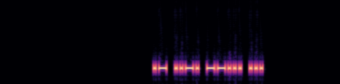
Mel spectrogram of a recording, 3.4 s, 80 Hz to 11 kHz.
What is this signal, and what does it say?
Morse code, heard as a keyed tone, about 45 wpm, 700 Hz. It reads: AF7S
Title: USA Call Signs - 4 Characters - 45wpm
